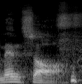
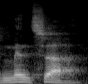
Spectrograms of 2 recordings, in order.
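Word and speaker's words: Mensah: the job I heard more people call him Mena that's not how you say his name it's Mena so who will win the job the guy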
